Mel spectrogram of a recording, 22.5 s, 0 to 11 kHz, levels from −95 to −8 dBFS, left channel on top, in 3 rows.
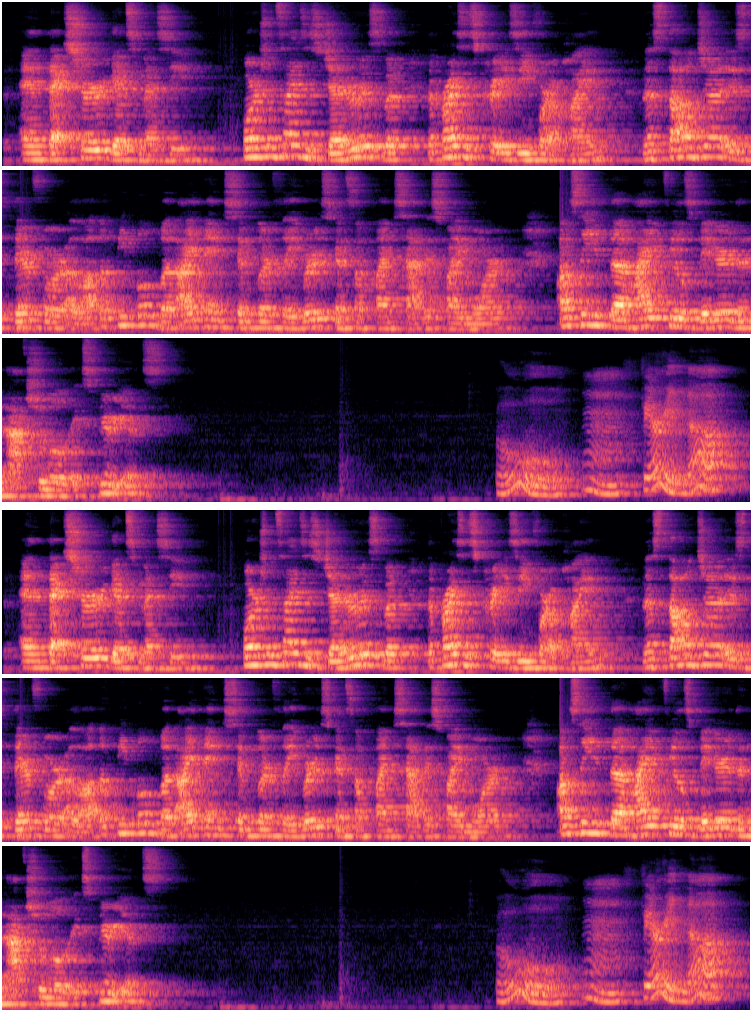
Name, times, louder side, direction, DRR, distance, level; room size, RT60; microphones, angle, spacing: voice 1, 0.2-1.9 2.4-4.0 4.2-6.0 6.4-16.5, equal, 20° right, -6 dB, 1.9 m, -22 dB
voice 2, 19.9-22.1, equal, 5° left, -2 dB, 0.7 m, -27 dB
13.0 x 6.6 x 2.8 m, 1.1 s
head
